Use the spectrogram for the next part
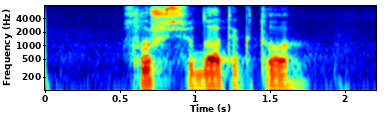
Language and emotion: Russian, angry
